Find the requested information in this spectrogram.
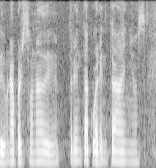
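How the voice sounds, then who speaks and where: A woman with a Puerto Rican accent. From Puerto Rico. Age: 50s. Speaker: physician and researcher. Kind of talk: conference talk.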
